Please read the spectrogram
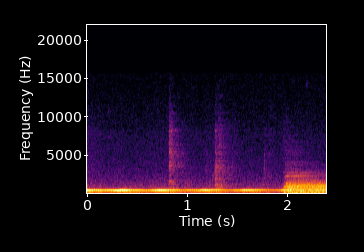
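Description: Russian folk-instrument orchestra holding a soft, steady sustained chord, with a couple of faint plucked notes over it; a fuller new chord comes in at the very end.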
